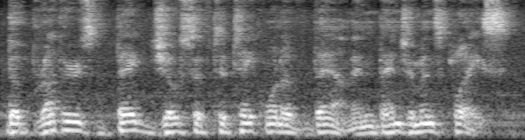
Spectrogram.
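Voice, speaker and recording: A man's voice: medium pitch, expressive, normal speed. An older man giving scripted narration for a storybook read-along. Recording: roomy, distant, faintly noisy audio.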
